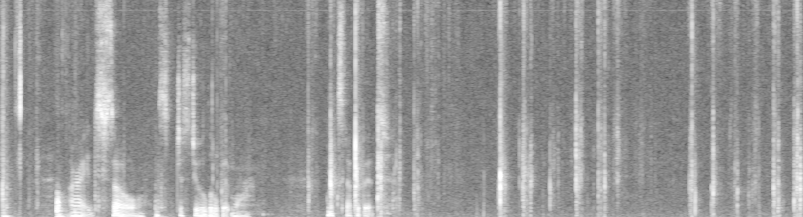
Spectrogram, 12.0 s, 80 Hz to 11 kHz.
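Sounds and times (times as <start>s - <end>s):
cards being shuffled: 4.6s - 12.0s.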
